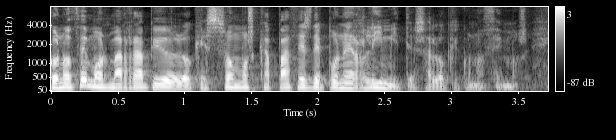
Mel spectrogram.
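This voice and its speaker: Talking at a fairly quick pace in an ordinary speaking voice, a man with a fairly high pitch is heard in a very clean recording with a silent background. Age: 20s. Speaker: science communicator. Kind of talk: interview.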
